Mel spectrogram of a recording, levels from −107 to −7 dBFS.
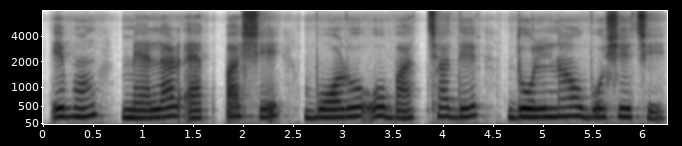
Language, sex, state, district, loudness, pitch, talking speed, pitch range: Bengali, female, West Bengal, Jalpaiguri, -15 LUFS, 220 Hz, 75 wpm, 200-230 Hz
